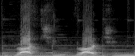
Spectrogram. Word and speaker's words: Blackie: No, it's actually Blackie.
